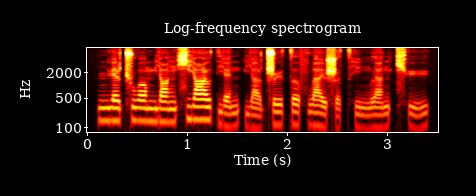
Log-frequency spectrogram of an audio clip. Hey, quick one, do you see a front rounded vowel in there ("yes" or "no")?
yes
